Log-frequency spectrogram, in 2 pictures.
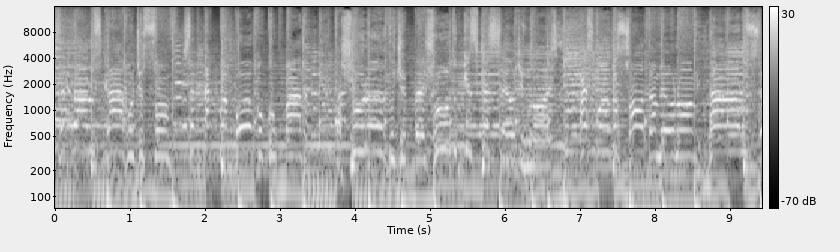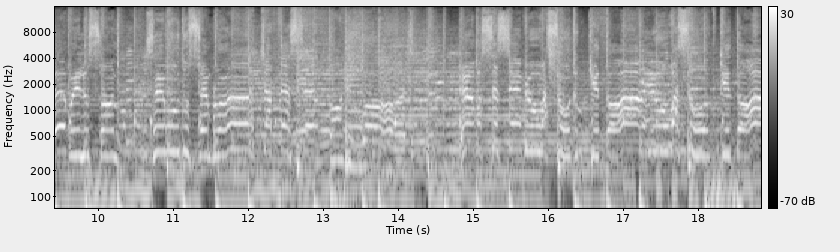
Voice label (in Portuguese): locutor a voz magnifica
